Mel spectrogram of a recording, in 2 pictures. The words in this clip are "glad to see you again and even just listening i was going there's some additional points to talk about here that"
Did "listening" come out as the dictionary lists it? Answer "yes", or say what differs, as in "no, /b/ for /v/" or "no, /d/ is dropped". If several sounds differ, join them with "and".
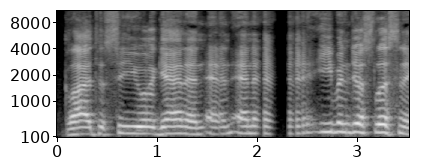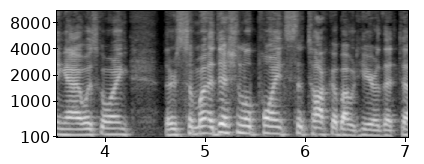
yes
